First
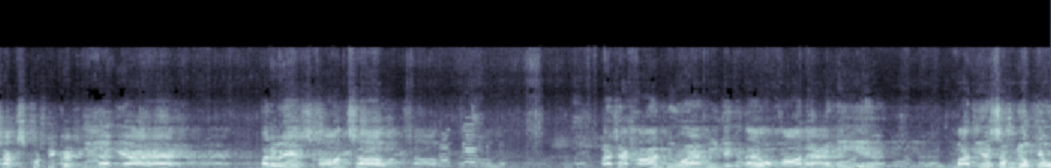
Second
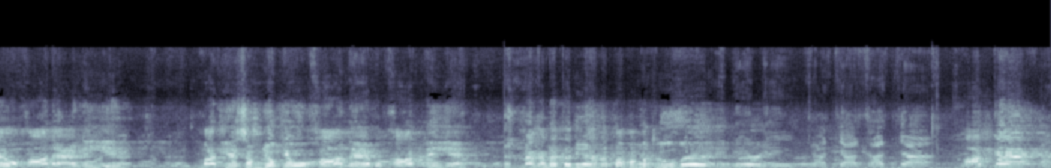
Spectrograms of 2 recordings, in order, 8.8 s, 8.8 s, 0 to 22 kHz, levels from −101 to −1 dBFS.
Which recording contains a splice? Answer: second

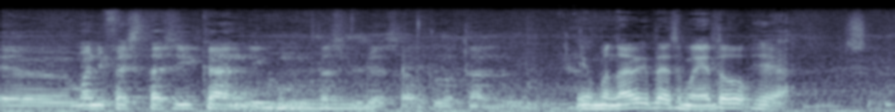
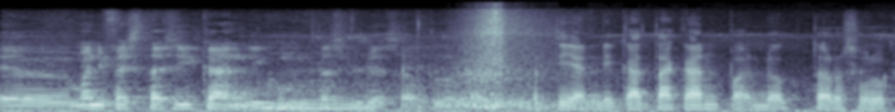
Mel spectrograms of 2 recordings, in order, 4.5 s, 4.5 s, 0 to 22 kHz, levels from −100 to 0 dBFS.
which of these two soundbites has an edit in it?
second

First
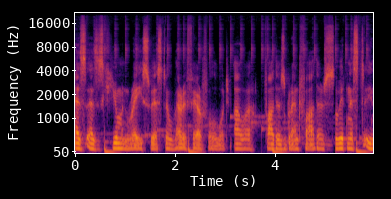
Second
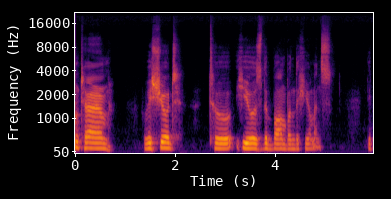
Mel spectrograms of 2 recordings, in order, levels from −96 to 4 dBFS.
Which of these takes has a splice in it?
first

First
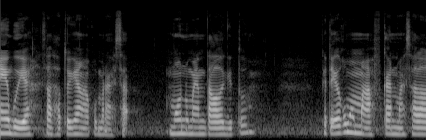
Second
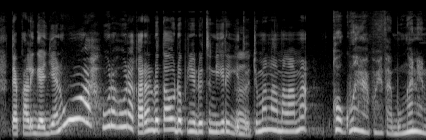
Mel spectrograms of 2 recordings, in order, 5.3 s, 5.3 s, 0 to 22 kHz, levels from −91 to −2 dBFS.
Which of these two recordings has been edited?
second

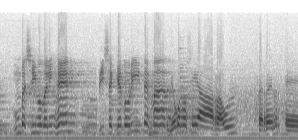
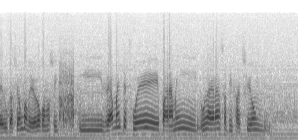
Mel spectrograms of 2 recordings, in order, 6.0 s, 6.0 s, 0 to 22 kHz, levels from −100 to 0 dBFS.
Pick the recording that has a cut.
second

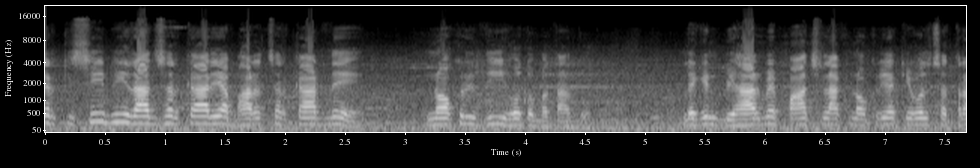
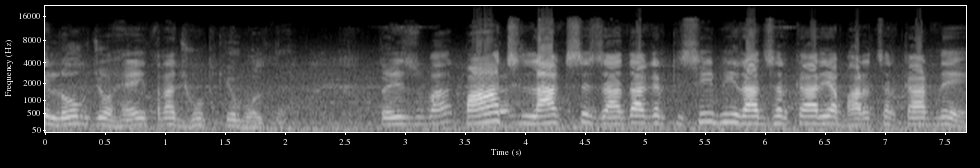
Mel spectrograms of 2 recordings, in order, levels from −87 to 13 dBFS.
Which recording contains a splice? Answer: second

